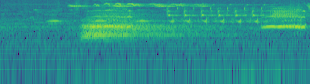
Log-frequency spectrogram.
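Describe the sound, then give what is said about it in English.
A red fox calls near a pond, probably a female seeking a mate: a harsh, shrill scream, then a rapid string of high pulsed notes and another piercing cry, over a steady outdoor hiss. “That is the call of a red fox, probably a female, looking for a mate.”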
